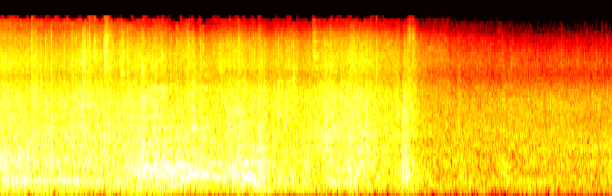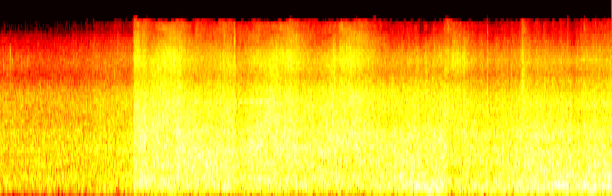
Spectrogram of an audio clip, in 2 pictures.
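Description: Traffic passing on a wet street: tyres hissing on the rain-soaked road, with a steady engine hum underneath. The sound falls away abruptly about four seconds in and comes back just as suddenly about three seconds later.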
